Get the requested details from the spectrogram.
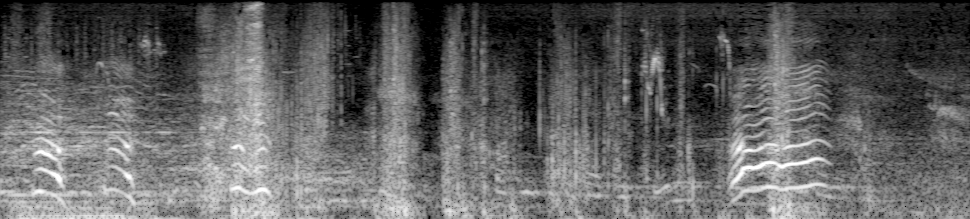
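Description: A small dinosaur shrieks and chirps in sharp, rising cries.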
